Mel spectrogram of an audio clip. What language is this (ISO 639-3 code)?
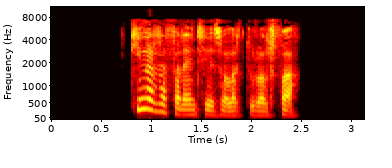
cat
